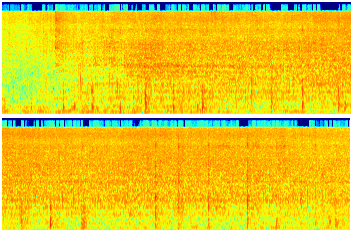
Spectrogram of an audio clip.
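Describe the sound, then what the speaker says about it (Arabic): Rice poured into a pot of hot fat and stirred, with a steady close sizzle and frying hiss and repeated sharp scraping clicks of a spoon against the pot throughout, no voices. "حط الرز كله اهي كده"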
